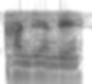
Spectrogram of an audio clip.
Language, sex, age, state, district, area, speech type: Punjabi, male, 18-30, Punjab, Fazilka, urban, conversation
